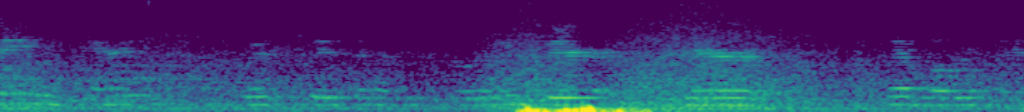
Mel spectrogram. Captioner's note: murmuring question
